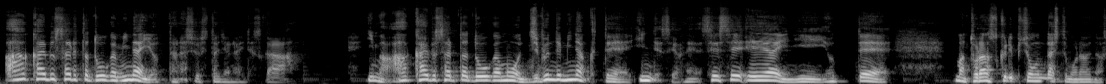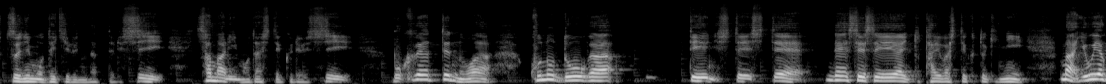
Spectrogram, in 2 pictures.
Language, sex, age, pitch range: Japanese, male, 60-79, 125-210 Hz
